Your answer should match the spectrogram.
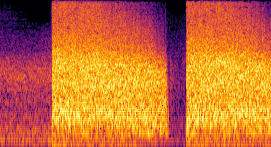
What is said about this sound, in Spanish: El gendarme se esconde tras un coche y dispara a Marcel.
